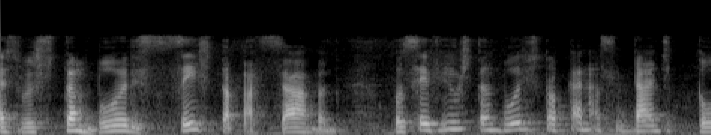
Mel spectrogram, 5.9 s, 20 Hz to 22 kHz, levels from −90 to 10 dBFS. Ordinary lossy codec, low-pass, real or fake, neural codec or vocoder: Opus, 64 kbps; 7.2 kHz; fake; codec, 44.1 kHz, 3.4 kbps, Pupu-Codec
